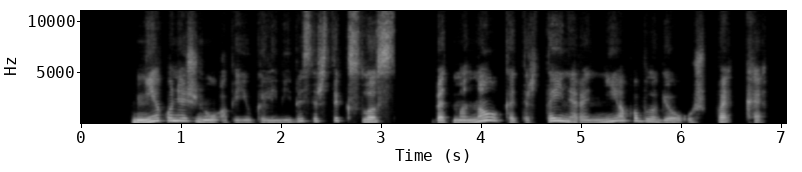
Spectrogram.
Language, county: Lithuanian, Vilnius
